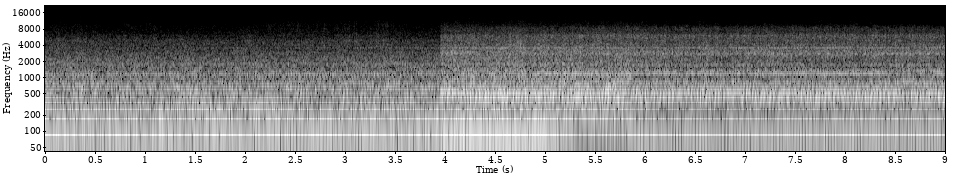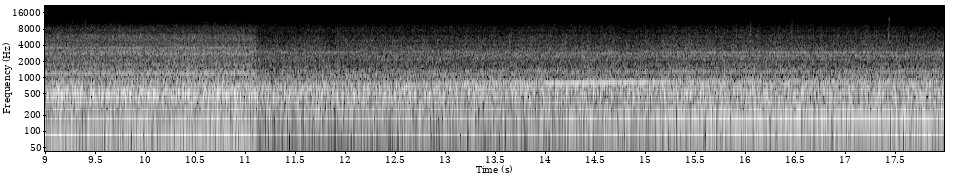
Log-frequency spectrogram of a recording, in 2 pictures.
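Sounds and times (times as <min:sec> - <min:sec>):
fire engine pump drone: 0:00.0 - 0:17.9.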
